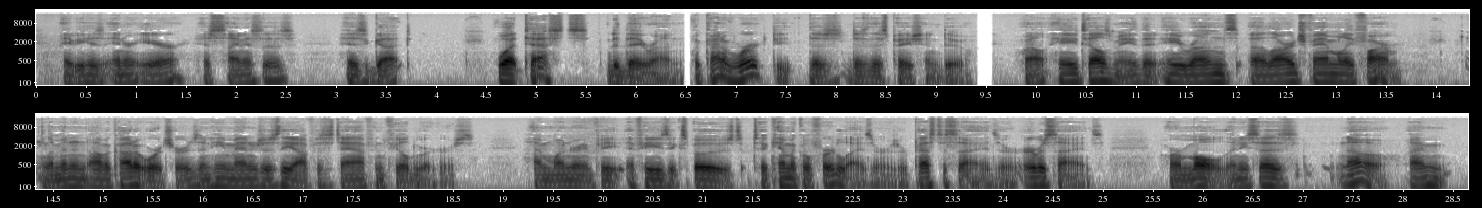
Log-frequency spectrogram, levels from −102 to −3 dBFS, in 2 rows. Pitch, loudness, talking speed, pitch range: 85 Hz, -21 LUFS, 145 wpm, 75-95 Hz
